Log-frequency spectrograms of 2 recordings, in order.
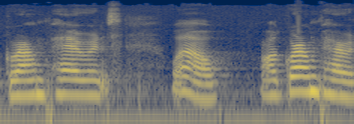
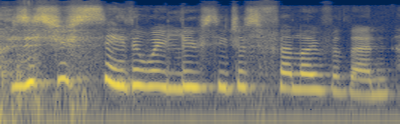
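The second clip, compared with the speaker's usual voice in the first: laughing; 6 semitones higher, 6 dB louder than usual. Real, not acted. Laughing at sim falling.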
